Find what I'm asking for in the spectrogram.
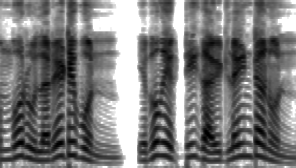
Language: Bangla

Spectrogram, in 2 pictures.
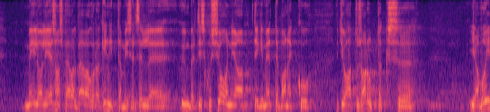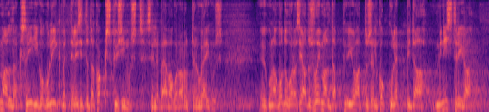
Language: Estonian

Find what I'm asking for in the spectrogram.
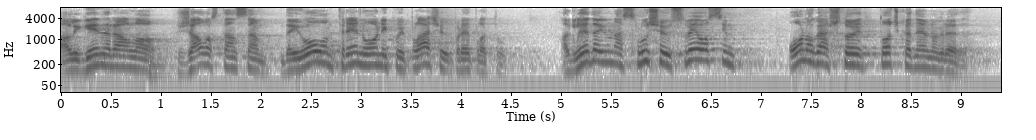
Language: Croatian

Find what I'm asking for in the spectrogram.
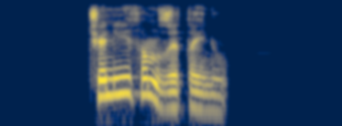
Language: Kabyle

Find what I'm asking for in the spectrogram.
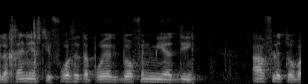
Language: Hebrew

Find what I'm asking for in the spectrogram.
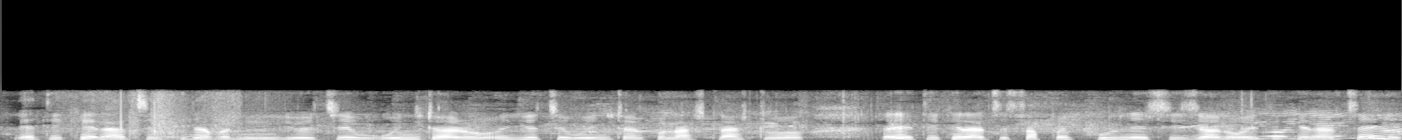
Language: Nepali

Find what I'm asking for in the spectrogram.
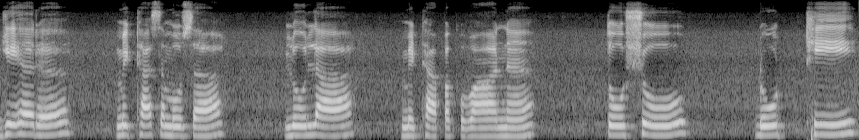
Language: Sindhi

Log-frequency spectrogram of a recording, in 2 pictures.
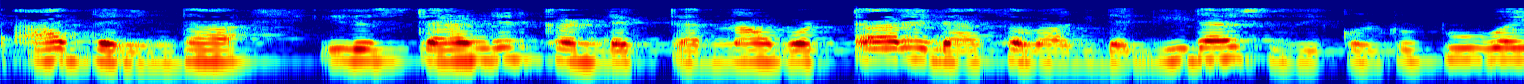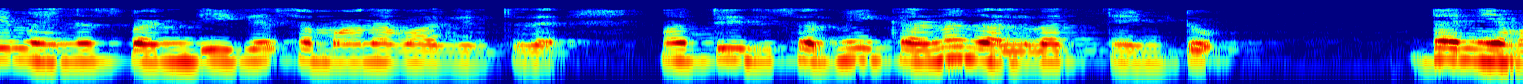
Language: Kannada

